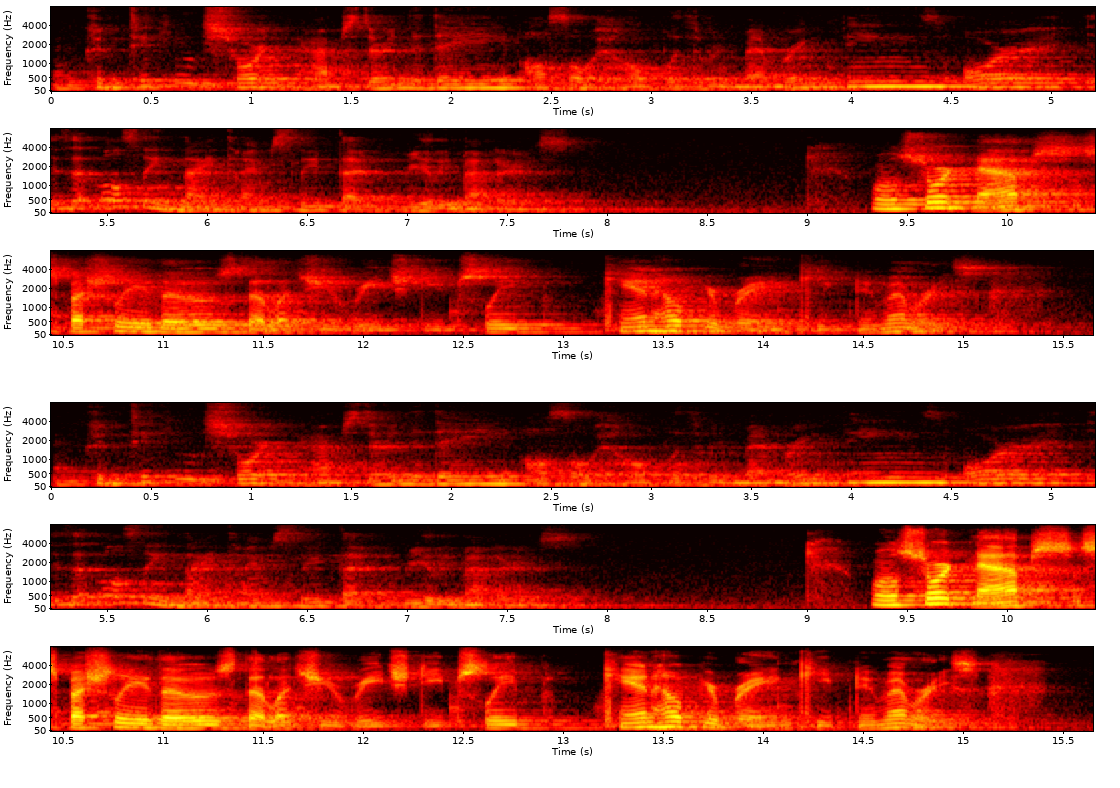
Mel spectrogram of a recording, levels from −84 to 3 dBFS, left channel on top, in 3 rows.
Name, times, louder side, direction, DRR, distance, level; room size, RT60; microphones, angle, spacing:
voice 1, 0.0-7.8 13.4-13.5, equal, 40° left, 2 dB, 1.5 m, -36 dB
voice 2, 9.0-12.8 13.2-15.4, right 5 dB, 80° right, 13 dB, 0.6 m, -26 dB
11.0 x 4.2 x 7.9 m, 1.3 s
head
